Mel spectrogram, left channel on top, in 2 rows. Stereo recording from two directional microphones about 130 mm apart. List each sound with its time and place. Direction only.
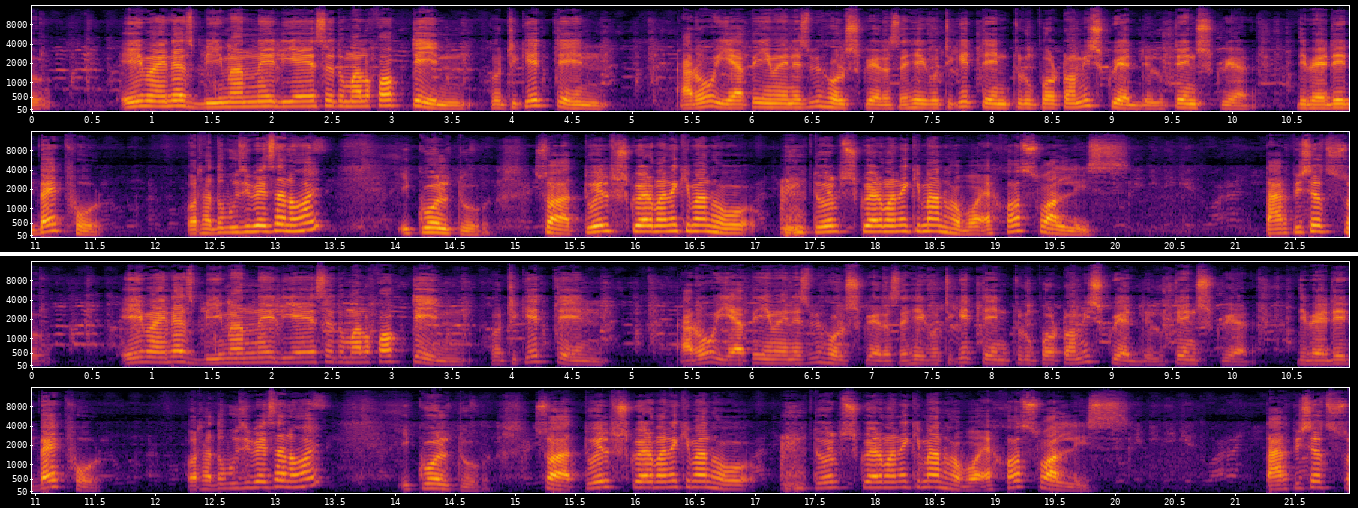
0.7 s speech: 45° left (ahead or behind)
14.0 s speech: 30° left (ahead or behind)
18.7 s speech: 20° left (ahead or behind)
21.2 s speech: 45° left (ahead or behind)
